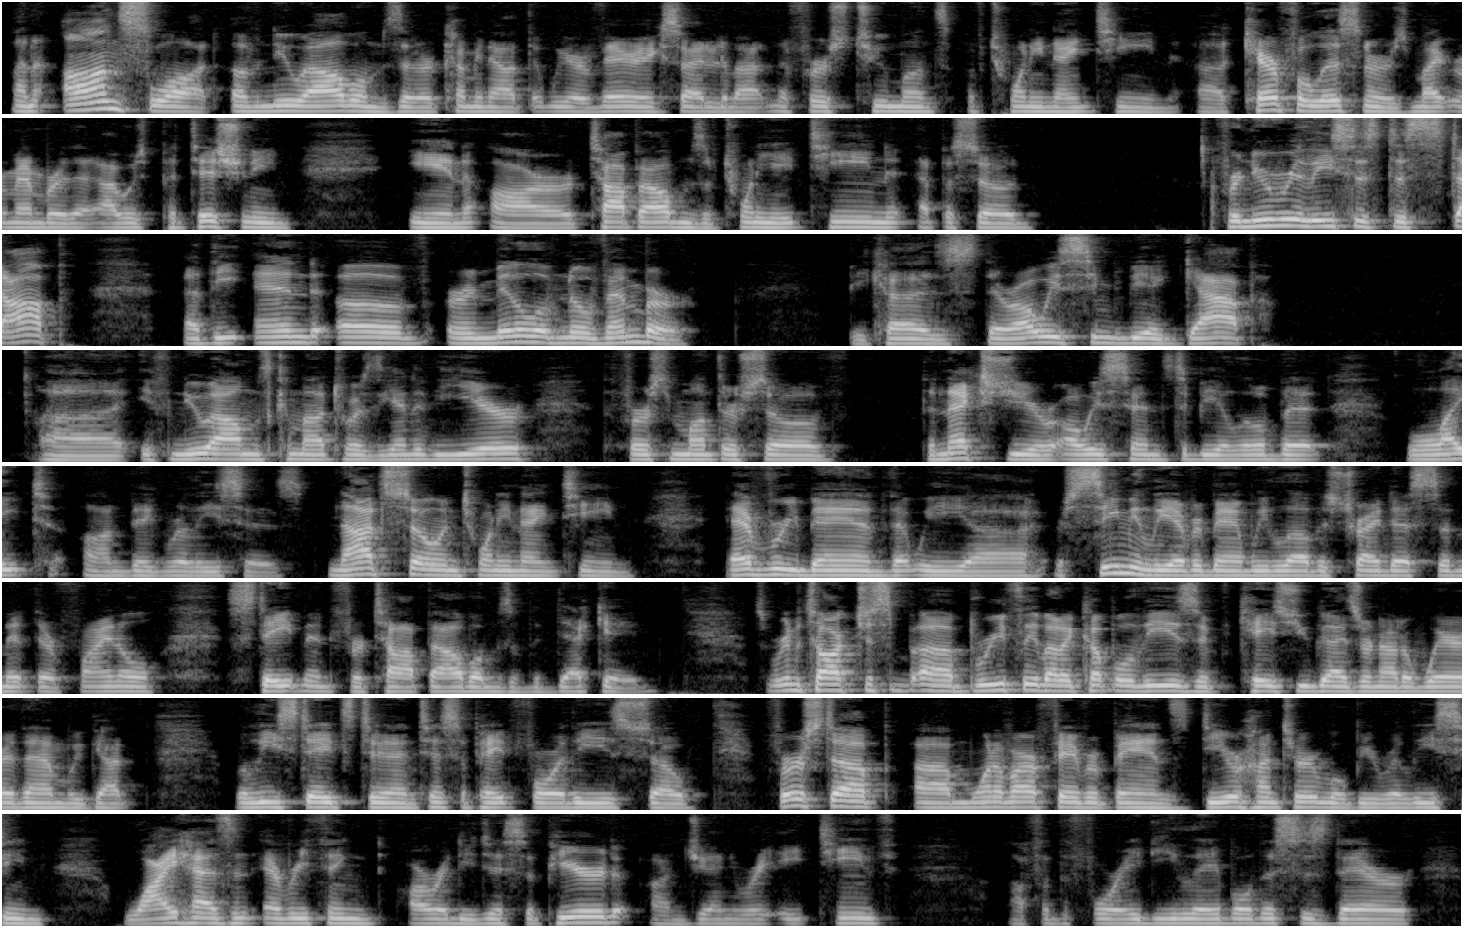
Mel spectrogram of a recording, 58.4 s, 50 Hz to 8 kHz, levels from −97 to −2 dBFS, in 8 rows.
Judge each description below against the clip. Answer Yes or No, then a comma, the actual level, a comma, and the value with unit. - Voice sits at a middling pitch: No, low, 125 Hz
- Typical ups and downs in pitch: No, narrow, 1.9 semitones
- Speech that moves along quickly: No, average, 185 wpm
